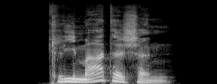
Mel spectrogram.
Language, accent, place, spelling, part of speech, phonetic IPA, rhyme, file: German, Germany, Berlin, klimatischen, adjective, [kliˈmaːtɪʃn̩], -aːtɪʃn̩, De-klimatischen.ogg
- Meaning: inflection of klimatisch: 1. strong genitive masculine/neuter singular 2. weak/mixed genitive/dative all-gender singular 3. strong/weak/mixed accusative masculine singular 4. strong dative plural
